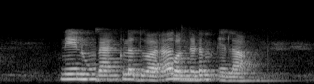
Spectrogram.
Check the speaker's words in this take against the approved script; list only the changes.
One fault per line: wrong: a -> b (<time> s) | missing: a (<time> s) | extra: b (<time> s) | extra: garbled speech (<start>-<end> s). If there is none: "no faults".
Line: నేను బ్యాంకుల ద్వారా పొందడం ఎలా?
no faults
